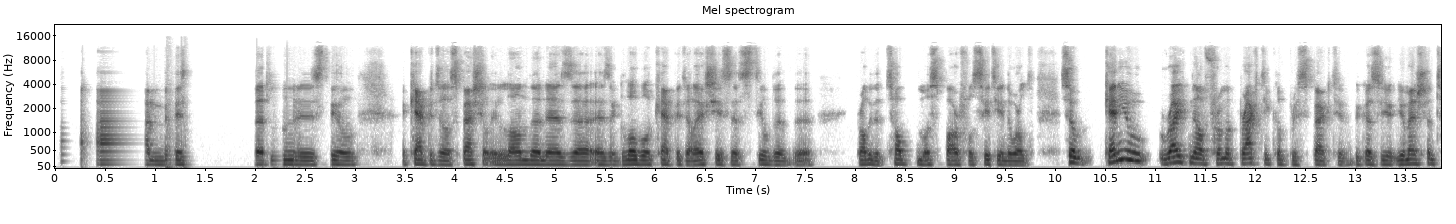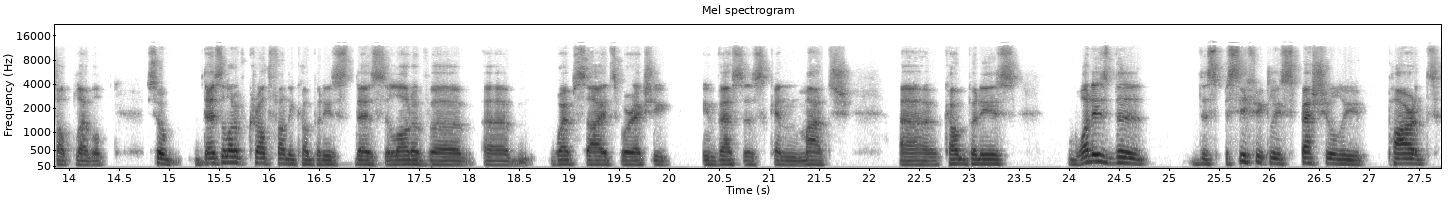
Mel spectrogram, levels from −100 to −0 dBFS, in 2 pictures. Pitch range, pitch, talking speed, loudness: 110-135 Hz, 115 Hz, 155 wpm, -25 LUFS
